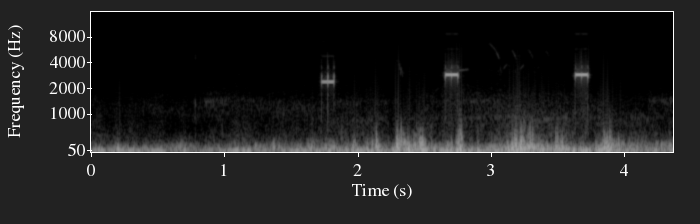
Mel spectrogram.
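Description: Flight timer beeping, short high beeps about once a second, signalling that the 6-minute flight time has run out. Wind rumbles on the microphone underneath.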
